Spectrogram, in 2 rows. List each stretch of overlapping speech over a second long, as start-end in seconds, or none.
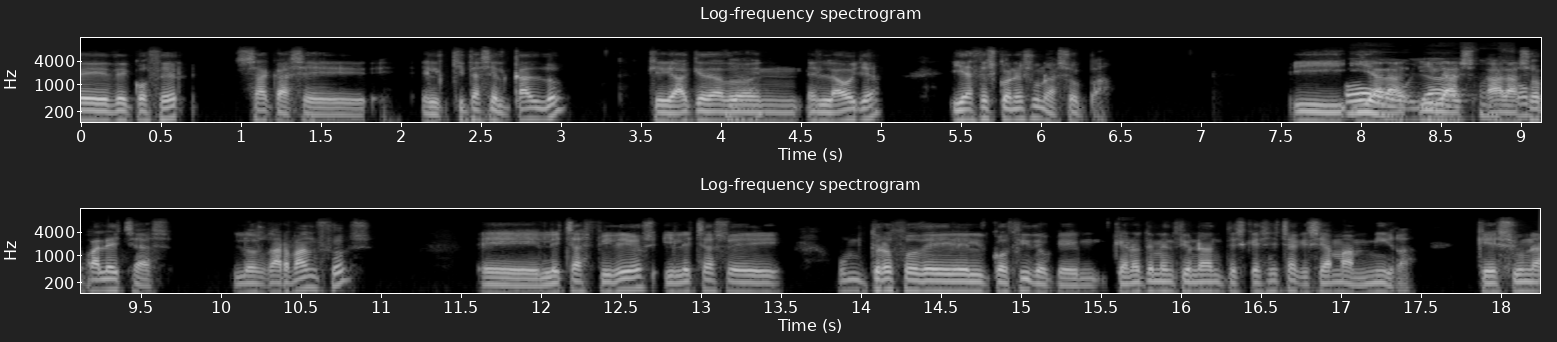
8.0-9.3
